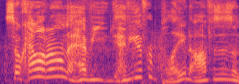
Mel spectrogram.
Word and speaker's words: Caball'on: Am I saying this right? Caball'on. – Caball'on Valentin. – Caball'on. – Yes.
